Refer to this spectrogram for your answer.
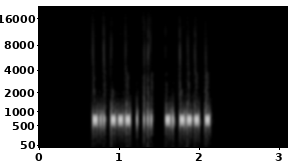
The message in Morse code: DOES NOT

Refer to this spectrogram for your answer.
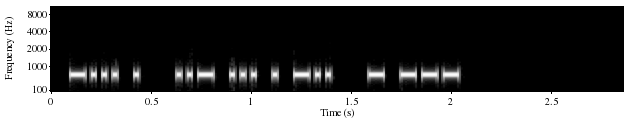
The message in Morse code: BE USED TO

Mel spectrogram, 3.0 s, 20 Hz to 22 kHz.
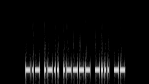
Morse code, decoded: KL1BM

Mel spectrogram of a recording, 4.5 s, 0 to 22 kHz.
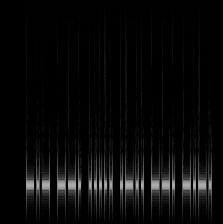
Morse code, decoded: KG5LGC

